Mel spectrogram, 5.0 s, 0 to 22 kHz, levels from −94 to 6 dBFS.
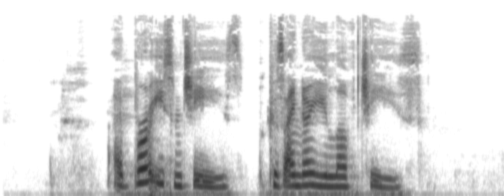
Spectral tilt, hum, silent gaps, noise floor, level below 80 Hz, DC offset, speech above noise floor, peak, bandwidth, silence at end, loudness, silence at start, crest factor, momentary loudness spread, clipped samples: -4 dB/octave; none; none; -71 dBFS; -42 dBFS; under 0.1%; 51 dB; -2 dBFS; 16 kHz; 0.85 s; -20 LUFS; 1.15 s; 20 dB; 17 LU; under 0.1%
